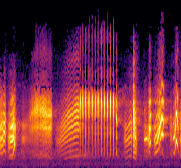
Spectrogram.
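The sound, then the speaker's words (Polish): Twittering calls of a flock of swallows flying overhead: quick high chirps and whistles, a rapid buzzy trill of about ten pulses in the middle, then more scattered chirps. “Mamy właśnie statko jaskółek, które nad nami ciągnie. To są ptaki, które jeszcze kilka tygodni temu były w Afryce.”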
